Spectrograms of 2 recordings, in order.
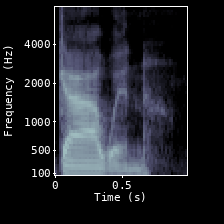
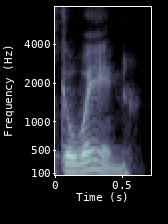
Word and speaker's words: Gawain: This is the first time I've ever heard it pronounced Gawain. – Gawain, interesting. – No, but that's how it's said in the movie, isn't it? – Yeah. – It's Gawain. – Yeah. – Whereas I read it and I always thought it was Gawain.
